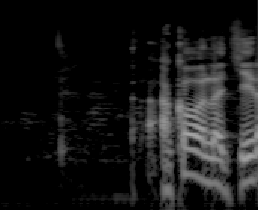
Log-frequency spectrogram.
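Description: A short near-silent pause, then a man starts speaking again in the second half, after a few soft mouth clicks.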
